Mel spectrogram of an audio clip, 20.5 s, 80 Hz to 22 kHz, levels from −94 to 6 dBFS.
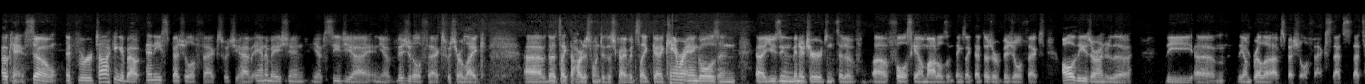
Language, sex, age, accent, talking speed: English, male, 20-39, American, 200 wpm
